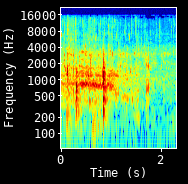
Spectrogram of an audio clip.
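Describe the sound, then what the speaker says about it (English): Dyed water is poured from a container into another vessel for an ombre pillowcase, giving a short liquid splash and trickle with a couple of sharper sloshes, fairly close and moderately loud, with no talking. "the act of pouring all that in actually mixes up the dye stock"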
